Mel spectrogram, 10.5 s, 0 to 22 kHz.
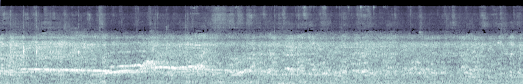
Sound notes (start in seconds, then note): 0.0 crowd members cheering; 7.0 crowd members talking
